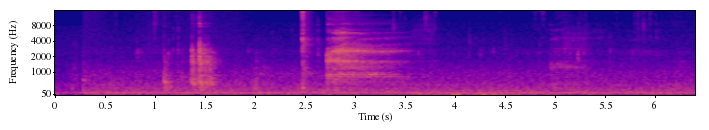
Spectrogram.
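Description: Wet sucking and mouth sounds from a person biting into a lime wedge, with a sharp click about two and a half seconds in and a louder burst of about half a second just after it.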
